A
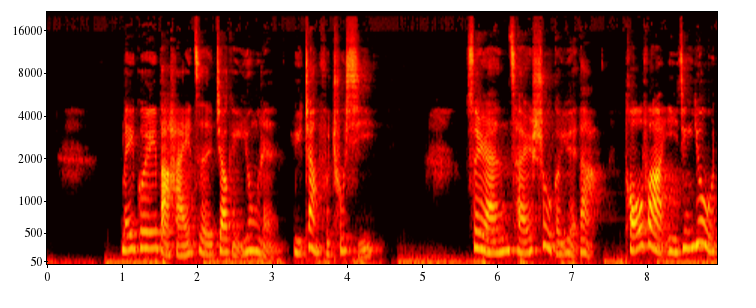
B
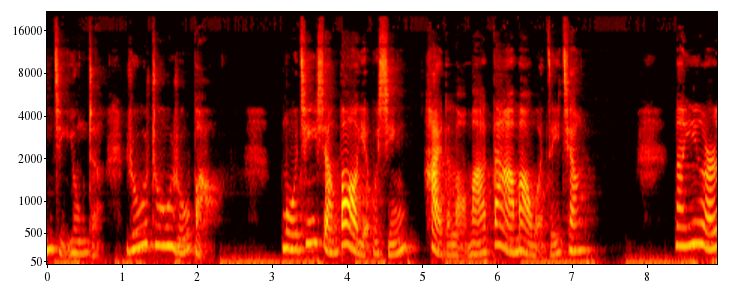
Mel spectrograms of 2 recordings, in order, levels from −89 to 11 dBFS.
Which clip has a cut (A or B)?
A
